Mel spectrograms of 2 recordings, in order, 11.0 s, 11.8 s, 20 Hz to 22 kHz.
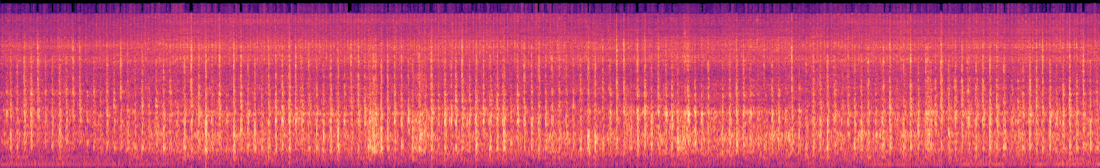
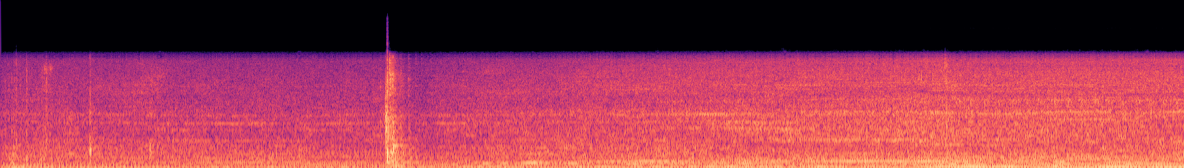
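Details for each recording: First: VW Gol engine with a fast, steady metallic rasp and ticking, about three or four per second, that sounds internal but comes from the worn water pump circulating engine coolant. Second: VW Gol with 164,000 (units not stated) on the original water pump, after replacing that worn, loose pump, which had a plastic impeller: a steady, even low idle hum with no knock or rattle. The engine noise is resolved.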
